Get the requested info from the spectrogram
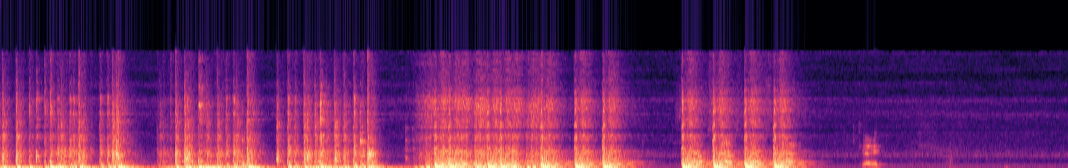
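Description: Electronic drum kit played fast, a fill with accented strokes, in three runs with short breaks between them, stopping about eight seconds in.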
